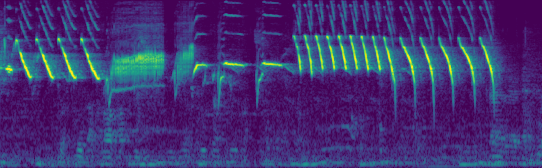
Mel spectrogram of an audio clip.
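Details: Clear canary song used as a training recording: repeated descending whistled slurs, a buzzy note, then a long series of quick falling notes gradually slowing.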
